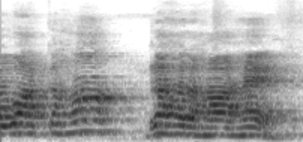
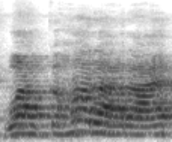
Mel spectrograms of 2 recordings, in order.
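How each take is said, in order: First: Slow, drawn-out words, dictating; slow dictation. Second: Said in the usual way. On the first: Shown as a demonstration. Teacher reading the third sentence to students, slowly. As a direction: read it out slowly so they can write it down. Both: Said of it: "अब देखिए तीसरा sentence दिया है".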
